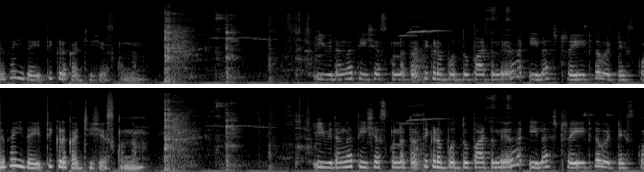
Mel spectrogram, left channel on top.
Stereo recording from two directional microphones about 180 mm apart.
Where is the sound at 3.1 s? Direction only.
60° right (ahead or behind).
